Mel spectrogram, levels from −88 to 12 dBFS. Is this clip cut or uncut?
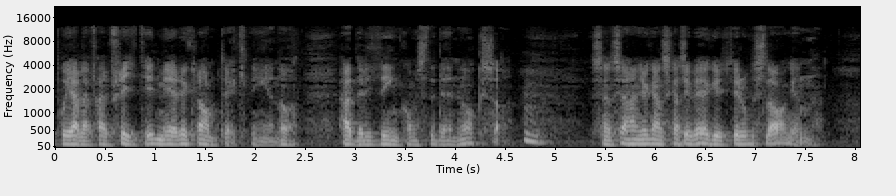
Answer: cut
